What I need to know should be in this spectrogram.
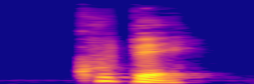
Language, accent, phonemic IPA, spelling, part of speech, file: French, France, /ku.pɛ/, coupaient, verb, LL-Q150 (fra)-coupaient.wav
- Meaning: third-person plural imperfect indicative of couper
